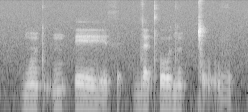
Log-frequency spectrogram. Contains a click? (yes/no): yes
